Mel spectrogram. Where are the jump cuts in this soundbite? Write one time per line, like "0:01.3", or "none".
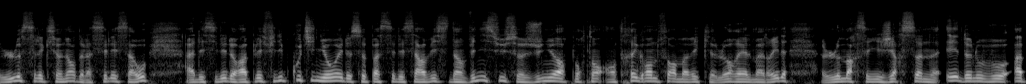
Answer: none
